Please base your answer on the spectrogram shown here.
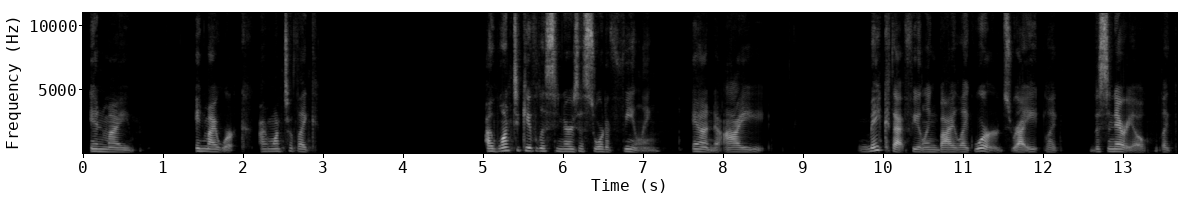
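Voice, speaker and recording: On the low side, this woman's voice comes through a dry, clean studio recording. A livestream host and audio roleplay creator, she rambles casually and hesitantly, cutting herself off and thinking out loud.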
